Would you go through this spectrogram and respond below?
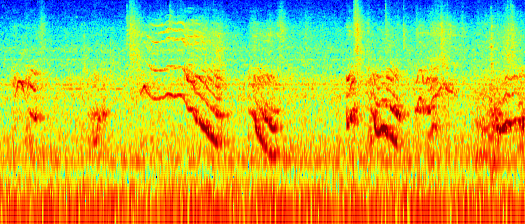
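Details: Several Jackabee (Beagle and Jack Russell cross) puppies, Miss Sansa's litter, playing and wrestling indoors; high whining cries sweep downward in pitch, with squeaky yelps overlapping in bursts across several seconds.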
